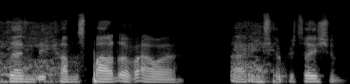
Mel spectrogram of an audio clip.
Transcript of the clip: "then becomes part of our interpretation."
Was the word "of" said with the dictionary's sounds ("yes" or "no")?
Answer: yes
